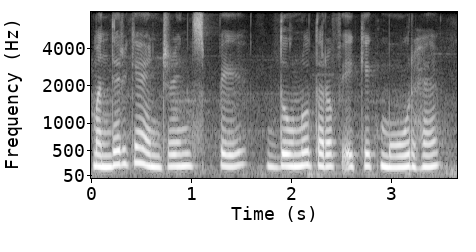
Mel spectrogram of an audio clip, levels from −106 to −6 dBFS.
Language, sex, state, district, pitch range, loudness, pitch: Hindi, female, Gujarat, Valsad, 215-225 Hz, -13 LUFS, 220 Hz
